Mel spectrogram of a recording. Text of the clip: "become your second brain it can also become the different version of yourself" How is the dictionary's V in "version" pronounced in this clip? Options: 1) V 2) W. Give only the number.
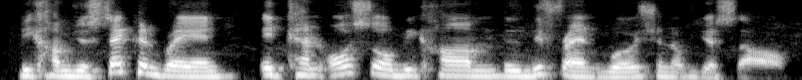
2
